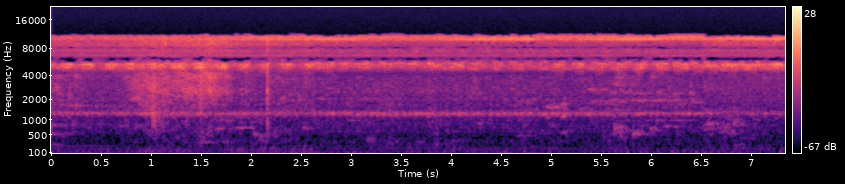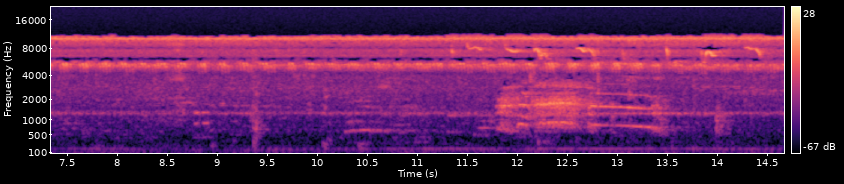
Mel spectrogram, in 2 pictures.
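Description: A rooster crowing once near the end, over a quiet steady background with a few faint ticks.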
